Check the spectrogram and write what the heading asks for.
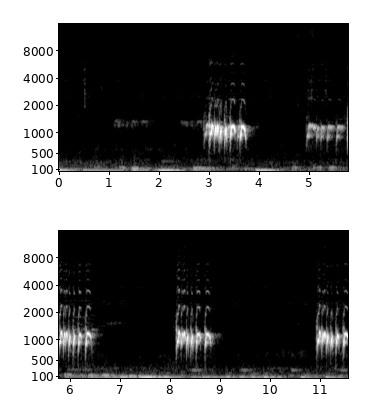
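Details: Zebra dove of local stock, a female calling a male for luring: soft pulsed trills each running into a loud burst of rapid bubbling coos, repeated about every two and a half seconds, low rumble behind.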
